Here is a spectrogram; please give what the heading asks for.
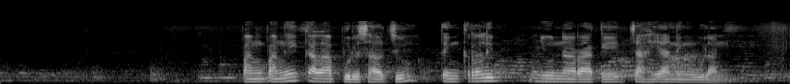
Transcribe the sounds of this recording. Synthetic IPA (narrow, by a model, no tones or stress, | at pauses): paŋpaŋekalab̥ʊ̤rsald̥ʒ̥ṳt̪ɪŋkərəlɪp̚ɲunaɾaket͡ʃaɦjanɪŋwulan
